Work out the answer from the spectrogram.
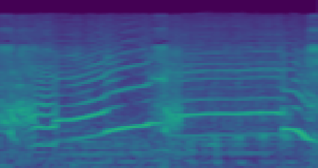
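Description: A person screams while riding a zipline, letting out a few drawn-out, high-pitched cries that climb in pitch; the last cry falls away.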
